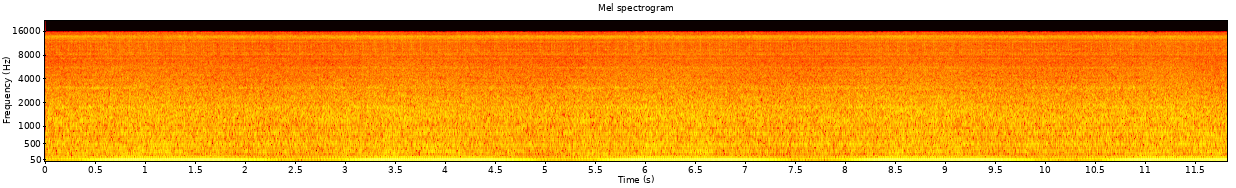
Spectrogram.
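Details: Deep, lumpy idle that swells and sags about every two and a half seconds instead of holding steady; rough idle, cause not identified.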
